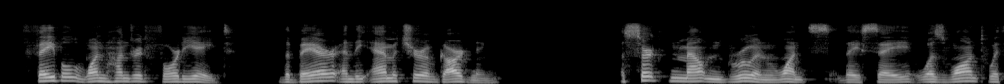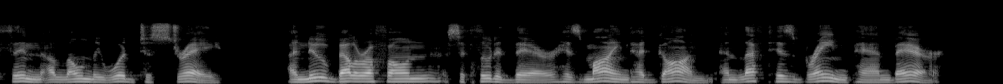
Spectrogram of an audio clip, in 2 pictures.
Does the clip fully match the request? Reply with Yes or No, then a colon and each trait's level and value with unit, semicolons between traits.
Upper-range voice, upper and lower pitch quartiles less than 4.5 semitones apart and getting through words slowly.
No: low, 125 Hz; average, 4.0 semitones; slow, 115 wpm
